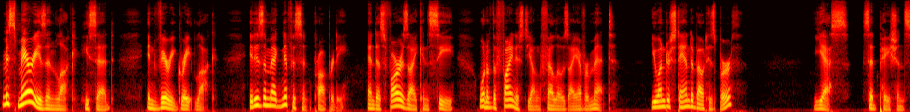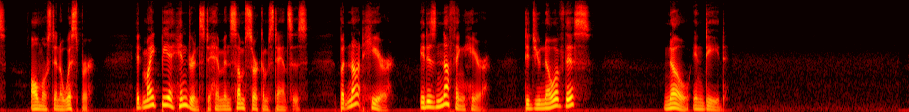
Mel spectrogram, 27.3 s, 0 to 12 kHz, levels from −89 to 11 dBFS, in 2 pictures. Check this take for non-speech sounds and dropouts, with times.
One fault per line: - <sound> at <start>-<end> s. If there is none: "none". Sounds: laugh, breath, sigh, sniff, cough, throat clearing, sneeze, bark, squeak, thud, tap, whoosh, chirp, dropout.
none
